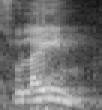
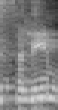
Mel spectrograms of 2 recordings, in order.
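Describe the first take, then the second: First: It is said as Sulaim, with u and ai. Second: It is said as Salim, with a and ee. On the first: This is the actual form of the word. "ये उम्मे सुलैम लफ्ज है" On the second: This is how it is commonly read in Urdu. "लेकिन हम उम्मे सलीम कहते हैं उर्दू में"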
